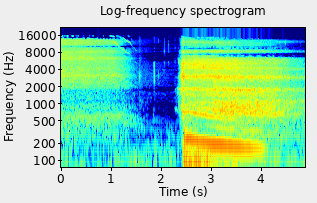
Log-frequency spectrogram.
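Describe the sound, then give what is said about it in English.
Deep breathing during a slow breathing exercise ends in a long, loud breath out through the mouth, a breathy hiss that swells suddenly and fades over about two seconds, after quieter breath sounds. “Starting now, we're going to do 3 breaths. Letting go on the out breath.”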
